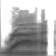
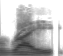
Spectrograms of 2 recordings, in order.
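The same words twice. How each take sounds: First: "right" said like "rat"; Southern vowel in right. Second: Said in the usual way. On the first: Shown as a demonstration. Linguist showing an accidental slip, "right" as "rat". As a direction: say "right" with a glideless "ah". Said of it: "I accidentally said". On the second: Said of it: "for right".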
